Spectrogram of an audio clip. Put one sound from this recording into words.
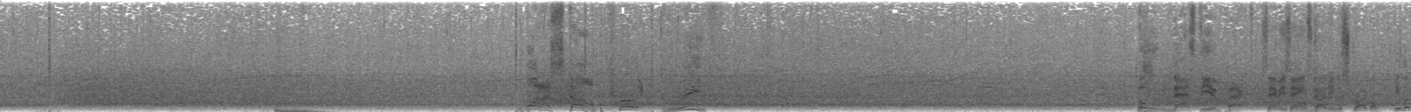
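A large crowd roars and cheers steadily throughout.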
